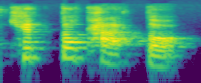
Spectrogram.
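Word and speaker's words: キットカット: Kit Kat, which is pronounced in Japanese as Kitto Katto, is easily the most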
